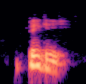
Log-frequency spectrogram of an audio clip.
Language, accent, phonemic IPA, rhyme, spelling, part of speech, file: English, Southern England, /ˈbɪɡi/, -ɪɡi, biggy, noun, LL-Q1860 (eng)-biggy.wav
- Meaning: 1. Something large in size in comparison to similar things 2. Something impressive in comparison to similar things 3. Big deal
